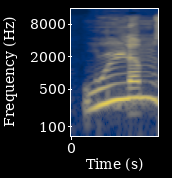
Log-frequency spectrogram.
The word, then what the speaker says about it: உள்ளம்: உள்ளம் சொல்லும் போது மட்டும் உள்ளம்னு சொல்கிறேன். உள்ளம் உள்ளம் உள்ளம் உள்ளம் நாக்க உள்ள மடிக்கணும். உள்ளம்.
